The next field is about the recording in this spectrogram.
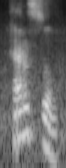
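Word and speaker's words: handsome: gentle খুবই ভদ্র, strong মানে শক্তিশালী, হ্যান্ডসাম মানে দেখতে খুব ভালো, হ্যান্ড নয় হ্যান্ডসাম, ডি ওয়ার্ডটা এখানে, ডি লেটারটা সাইলেন্ট, হ্যান্ডসাম মানে দেখতে খুব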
